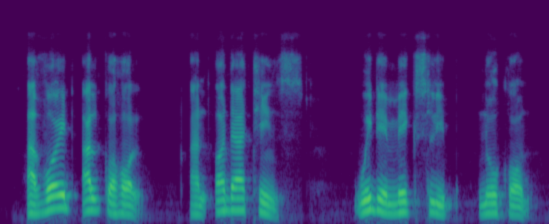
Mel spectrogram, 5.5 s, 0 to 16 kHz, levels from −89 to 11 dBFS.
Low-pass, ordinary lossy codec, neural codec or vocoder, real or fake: 7.2 kHz; Opus, 24 kbps; codec, 16 kHz, 8 kbps, FunCodec, trained on LibriTTS, 25 frames a second; fake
